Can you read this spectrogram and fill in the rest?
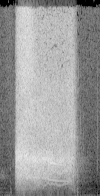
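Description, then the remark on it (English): A voice imitates a hissing sound heard on a plane on the tarmac as the engines start up: one steady, breathy hiss lasting a little over a second, bright and airy, ending abruptly, with no speech around it. “And I hear this hissing sound.”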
